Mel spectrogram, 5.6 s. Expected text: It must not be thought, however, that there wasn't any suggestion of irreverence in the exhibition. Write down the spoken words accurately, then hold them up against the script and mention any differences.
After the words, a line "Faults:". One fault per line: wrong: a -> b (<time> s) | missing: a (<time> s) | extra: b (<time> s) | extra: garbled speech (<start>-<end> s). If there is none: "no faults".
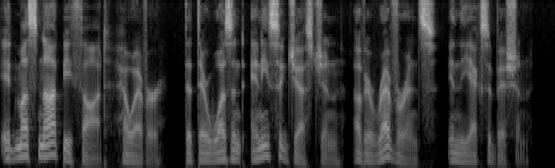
It must not be thought, however, that there wasn't any suggestion of irreverence in the exhibition.
Faults:
no faults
